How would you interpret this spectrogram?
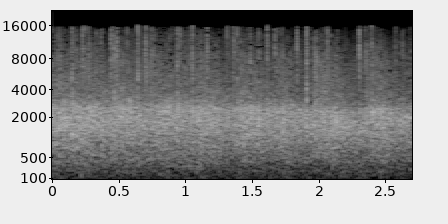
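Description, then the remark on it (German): Steady audience applause for a guest fills the whole stretch, a dense, even wash of many hands clapping at moderate volume with no voices standing out. “Applaus für …, bitte.”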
